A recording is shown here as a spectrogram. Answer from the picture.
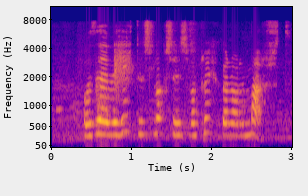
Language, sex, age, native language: Icelandic, female, 11, Icelandic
